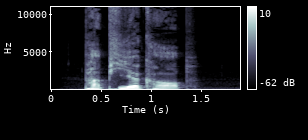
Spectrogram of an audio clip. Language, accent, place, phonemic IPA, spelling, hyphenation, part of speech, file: German, Germany, Berlin, /paˈpiːɐ̯ˌkɔʁp/, Papierkorb, Pa‧pier‧korb, noun, De-Papierkorb.ogg
- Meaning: 1. wastepaper basket, wastebasket (small indoors container for dry rubbish, i.e. chiefly old newspapers or writing paper) 2. trash, recycle bin (on a desktop)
